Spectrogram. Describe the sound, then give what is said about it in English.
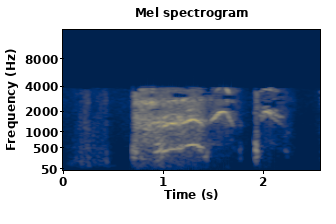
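People cough during a deliverance prayer: a harsh, strained cough bursts out loudly, followed by a shorter rasping cough and a final brief catch, with a fainter throaty sound at the start and no talking. “And take a deep breath. That's right. Cough them all out.”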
